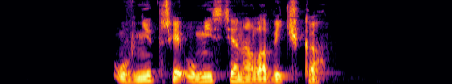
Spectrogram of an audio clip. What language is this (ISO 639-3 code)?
ces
